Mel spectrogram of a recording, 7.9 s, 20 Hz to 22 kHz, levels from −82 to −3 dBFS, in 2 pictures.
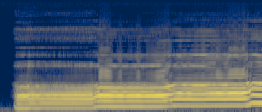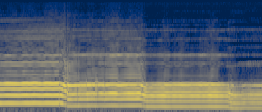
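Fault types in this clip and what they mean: Hard clipping: The music is driven about 7 dB past what the signal path can pass, so around one sample in twenty has its peak sliced flat. Those flattened tops add high harmonics, heard throughout as a harsh, gritty fuzz on every loud passage.
Repeated packet loss (robotic sound): From 4.79 to 5.55 s the music breaks into a run of brief dropouts, none longer than about 19 ms, each patched by extending the preceding sound. The rapid succession of patched holes makes this stretch choppy, with pieces missing.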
